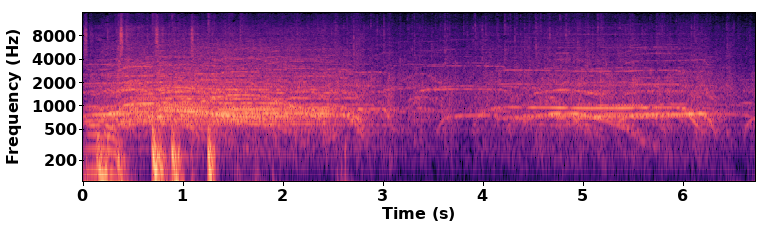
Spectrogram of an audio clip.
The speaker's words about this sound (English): Somewhere through a pool of horse's blood, Usador can hear your applause and he appreciates it.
